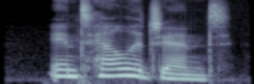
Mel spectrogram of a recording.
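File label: "intelligent", English, female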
